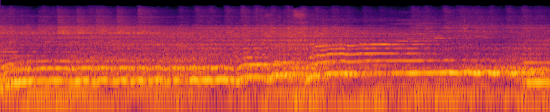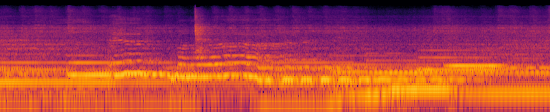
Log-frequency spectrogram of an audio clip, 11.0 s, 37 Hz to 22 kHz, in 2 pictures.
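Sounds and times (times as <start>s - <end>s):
woman singing: 0.0s - 10.0s
live band playing: 0.0s - 11.0s.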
